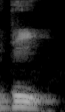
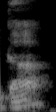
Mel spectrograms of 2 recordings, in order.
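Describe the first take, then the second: First: The word ends in a long 'ee' vowel. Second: The word ends in a short 'uh' vowel. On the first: The next word begins with a vowel. "when you will find vowel, then it will be the" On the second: The next word begins with a consonant. "when we have found consonant, then it will be da"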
